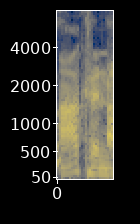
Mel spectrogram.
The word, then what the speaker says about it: Akren: Akren. – Ah, wird, schon mal, wird schon mal anders. Das wollte ich sagen, wird anders ausgesprochen. Akren wird es natürlich ausgesprochen.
